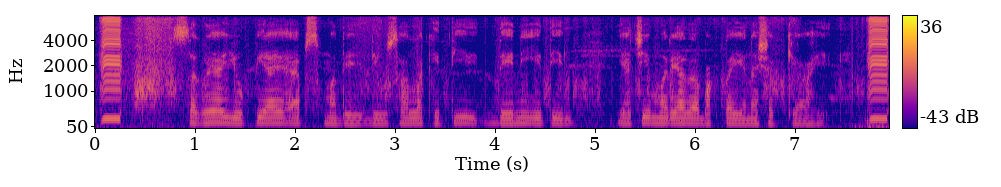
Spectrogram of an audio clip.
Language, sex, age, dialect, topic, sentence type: Marathi, male, 25-30, Northern Konkan, banking, statement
